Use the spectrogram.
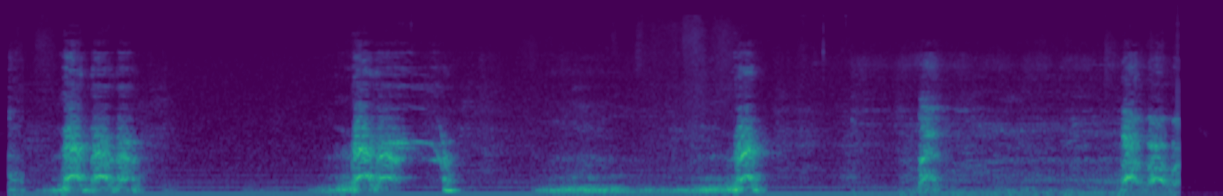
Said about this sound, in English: Their job is to protect. So absolutely. And their bark sounds like.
